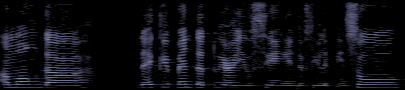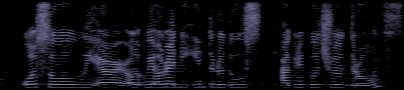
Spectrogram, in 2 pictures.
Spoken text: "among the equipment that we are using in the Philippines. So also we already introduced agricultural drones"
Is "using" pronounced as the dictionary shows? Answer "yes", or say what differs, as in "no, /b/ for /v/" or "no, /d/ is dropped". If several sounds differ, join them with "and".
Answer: no, /s/ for /z/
